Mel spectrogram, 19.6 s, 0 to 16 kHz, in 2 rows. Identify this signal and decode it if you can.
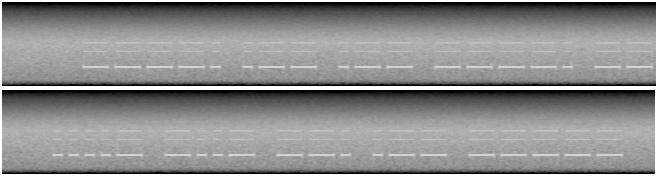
Morse code, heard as a keyed tone, machine-sent, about 10 wpm, 840 Hz, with radio static. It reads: 9WW9M 4XGW0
